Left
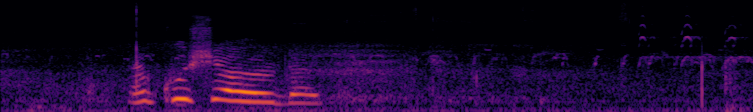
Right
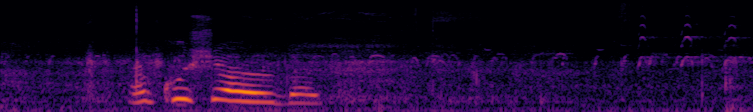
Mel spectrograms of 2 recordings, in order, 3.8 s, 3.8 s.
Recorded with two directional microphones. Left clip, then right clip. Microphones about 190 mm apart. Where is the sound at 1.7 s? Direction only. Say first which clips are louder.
Right 2 dB; 10° left (ahead or behind).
